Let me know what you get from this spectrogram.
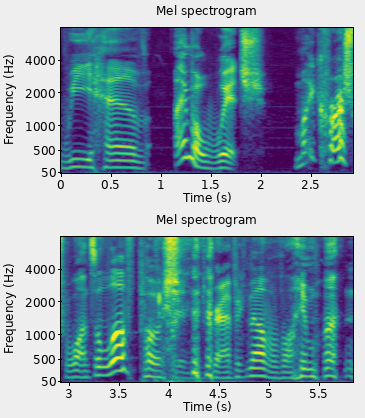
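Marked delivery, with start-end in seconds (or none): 0.0-4.3 put-on storybook witch voice. Reading out a graphic novel title from the list: witch voice. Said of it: "That was my witch voice".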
